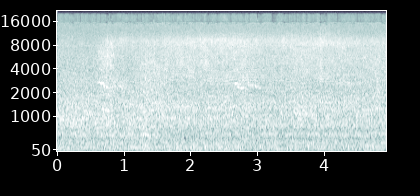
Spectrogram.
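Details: Steady humming buzz from a mass of hungry honey bees taking food in cold weather, low and continuous, with a couple of faint high chirps overhead.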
